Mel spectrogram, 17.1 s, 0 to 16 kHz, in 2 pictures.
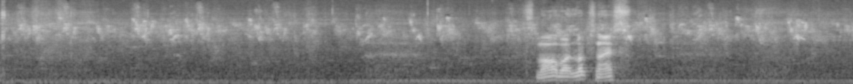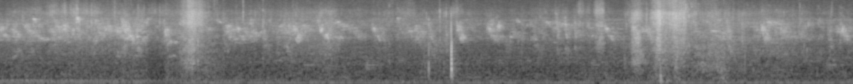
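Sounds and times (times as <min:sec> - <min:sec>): small birds chirping: 0:00.0 - 0:17.0
short rustling noises: 0:10.2 - 0:11.0, 0:14.8 - 0:16.1.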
